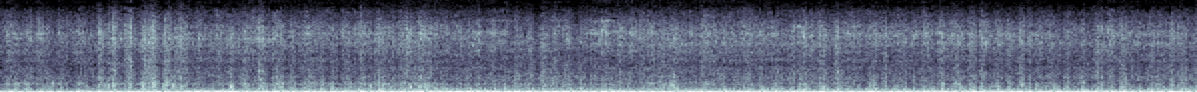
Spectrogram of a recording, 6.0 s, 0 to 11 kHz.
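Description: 2018 Harley-Davidson Softail's Milwaukee-Eight V-twin engine running steadily at cruising speed, with a deep, even drone and wind rushing past the rider.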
